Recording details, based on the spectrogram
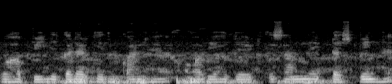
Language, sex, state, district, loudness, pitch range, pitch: Hindi, male, Gujarat, Valsad, -19 LUFS, 115-120 Hz, 115 Hz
